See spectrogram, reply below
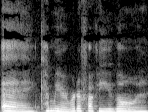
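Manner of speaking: usual speaking voice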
